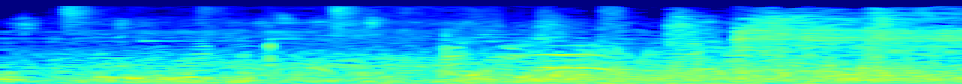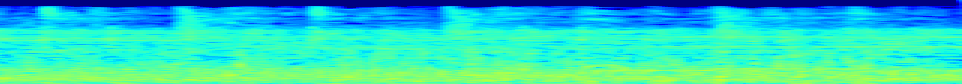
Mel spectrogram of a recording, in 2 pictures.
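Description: Outdoor field sound from a soccer game, a low rumble with distant voices, mixed with background music that grows clearer in the second half.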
